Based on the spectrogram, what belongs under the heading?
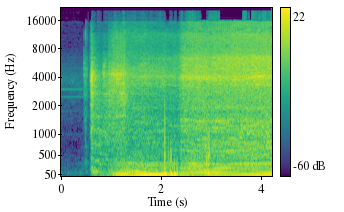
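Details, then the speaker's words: VW Gol G3 just after start: engine settles into a fast idle with a constant hiss and whir on top that never stops, the throttle body (TBI) idle motor seemingly hunting for its setting. "minha tv está fazendo barulho oligo carro ela parece que estava reconhecendo sei lá ficar pra fazendo barulho direto"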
